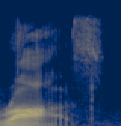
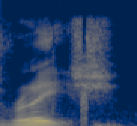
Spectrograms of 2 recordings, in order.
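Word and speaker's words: Ra's al Ghul: our ghoul it's not it's not it's not Ross I'm sorry it's not Ross its Rach it's Arabic in there is no I'm sorry it's Rach our goal so but that's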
